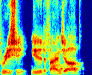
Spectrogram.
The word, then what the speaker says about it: Rishi: Yeah, it's Rishi.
